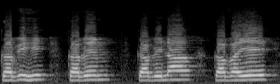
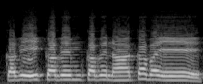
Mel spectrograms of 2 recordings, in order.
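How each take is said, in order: First: It is recited slowly. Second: It is recited at double speed. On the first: "पहले धीरे से पढ़ना है" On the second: "double लेना है, दुगुन जिसे बोलते हैं"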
